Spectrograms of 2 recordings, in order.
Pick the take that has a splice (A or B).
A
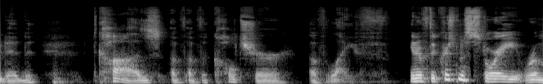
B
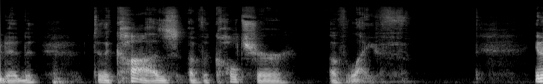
A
